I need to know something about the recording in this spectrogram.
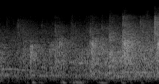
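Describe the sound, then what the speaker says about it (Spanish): A Christ church congregation gives loud applause, a brief burst of steady, dense clapping that swells slightly toward the end. "Fuerte aplausos Iglesia de Cristo."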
